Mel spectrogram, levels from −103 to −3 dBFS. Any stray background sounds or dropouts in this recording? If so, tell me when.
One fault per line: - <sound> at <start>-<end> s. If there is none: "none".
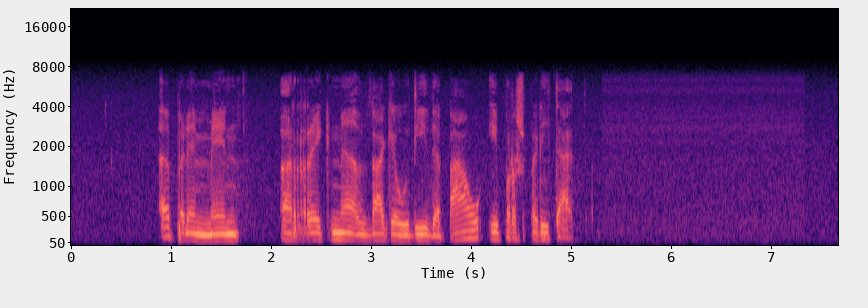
none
